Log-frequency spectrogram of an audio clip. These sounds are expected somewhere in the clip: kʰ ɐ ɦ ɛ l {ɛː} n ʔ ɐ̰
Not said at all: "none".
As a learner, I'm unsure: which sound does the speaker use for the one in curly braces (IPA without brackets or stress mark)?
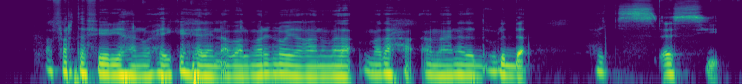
ɛː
